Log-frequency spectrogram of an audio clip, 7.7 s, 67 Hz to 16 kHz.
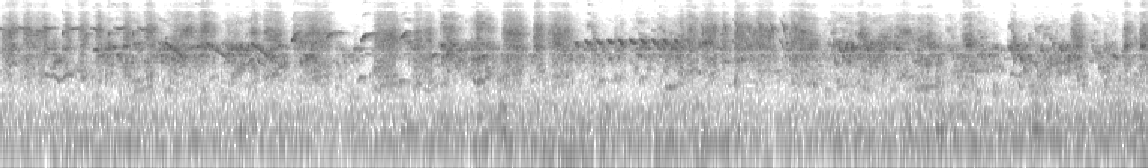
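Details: Budgerigars recorded on 9 February 2024, a dense, continuous chatter of overlapping high chirps, warbles and short squeaks with brief whistled notes near the middle, no pauses throughout.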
